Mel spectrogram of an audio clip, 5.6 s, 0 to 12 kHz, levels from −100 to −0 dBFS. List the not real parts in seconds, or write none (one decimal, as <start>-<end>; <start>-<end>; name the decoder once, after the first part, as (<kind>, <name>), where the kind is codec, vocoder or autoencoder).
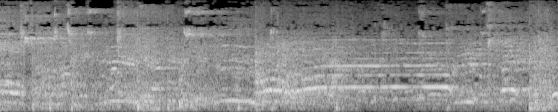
1.3-1.9 (vocoder, BigVGAN v2)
